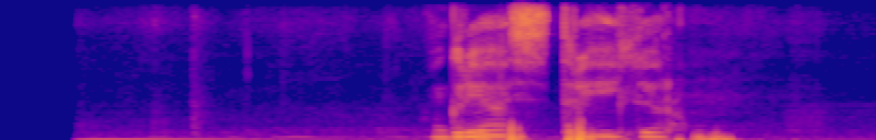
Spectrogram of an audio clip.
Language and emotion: Russian, sad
